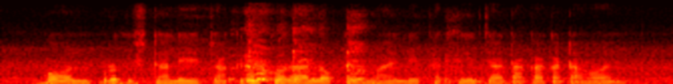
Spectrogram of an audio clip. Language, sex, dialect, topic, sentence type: Bengali, female, Jharkhandi, banking, statement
